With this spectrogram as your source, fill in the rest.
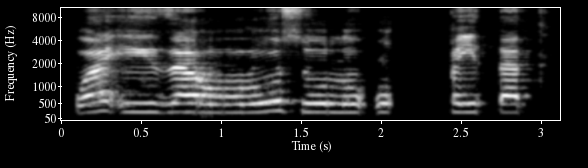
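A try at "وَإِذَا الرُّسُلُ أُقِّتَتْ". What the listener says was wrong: Wow, fathahnya selesaikan dulu, jangan terburu-buru ya. Maka seperti Anda bilang tadi, ketika mengucapkan huruf waw itu kondisi mulut kita monyong dulu, baru harokatnya keluar, baik itu fathah, kasroh, dhammah.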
